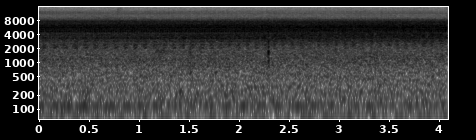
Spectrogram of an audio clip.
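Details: Loud summertime cicadas produce an even, hissing, high buzz that holds steady throughout, with one faint short note near the middle.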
